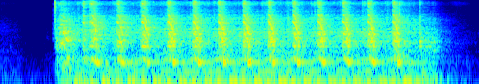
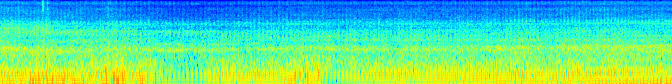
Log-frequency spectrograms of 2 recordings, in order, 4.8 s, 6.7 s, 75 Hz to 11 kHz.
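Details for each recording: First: $10 auction Honda Helix scooter: even starter cranking at about four compression beats a second for four seconds without catching; it fired on starting fluid, pointing to a fuel issue. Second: Honda Helix scooter bought for $10, first ride after getting it started: a steady, even engine drone with some wind, pulling strong with no misses or knocks.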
